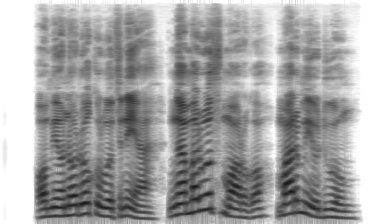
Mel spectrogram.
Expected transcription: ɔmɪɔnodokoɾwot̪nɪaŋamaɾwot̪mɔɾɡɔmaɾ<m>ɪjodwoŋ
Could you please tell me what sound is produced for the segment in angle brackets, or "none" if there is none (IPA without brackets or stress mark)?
m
